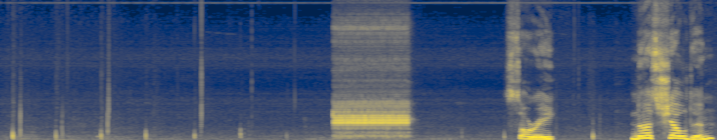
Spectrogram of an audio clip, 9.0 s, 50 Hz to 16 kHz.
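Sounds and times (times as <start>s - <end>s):
nurse call buzzer giving a harsh electronic buzz: 4.2s - 5.3s
speech: 6.5s - 7.0s, 7.9s - 8.9s.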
